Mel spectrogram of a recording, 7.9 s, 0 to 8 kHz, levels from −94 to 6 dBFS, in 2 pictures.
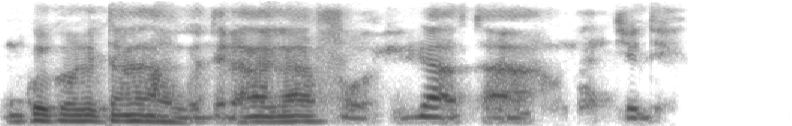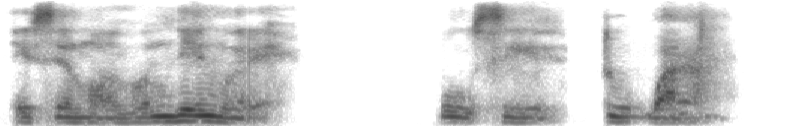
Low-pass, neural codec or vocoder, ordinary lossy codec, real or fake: none; codec, 16 kHz, 2 kbps, FreqCodec, smaller model; none; fake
